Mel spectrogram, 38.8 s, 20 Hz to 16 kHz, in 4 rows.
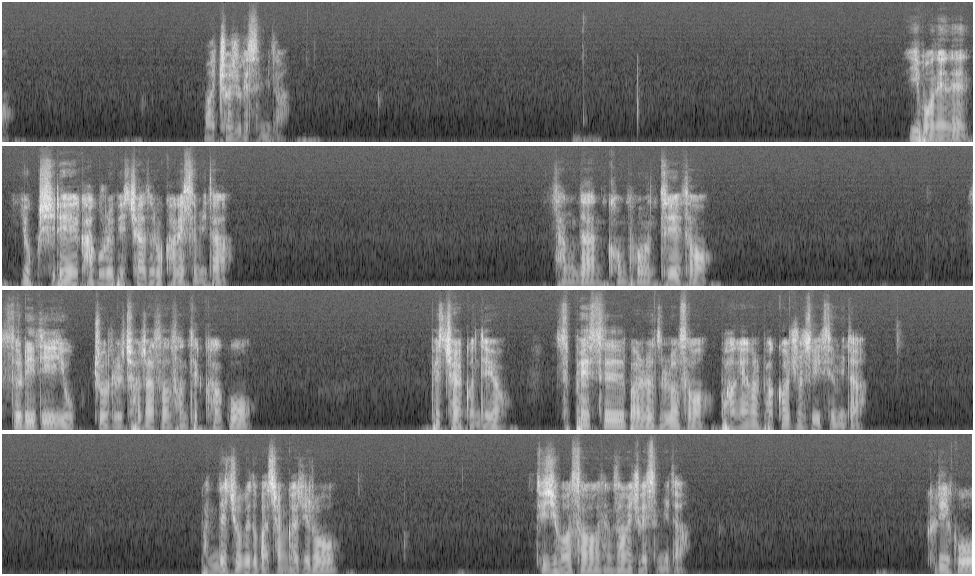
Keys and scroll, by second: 26.3 space, 32.8 space.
